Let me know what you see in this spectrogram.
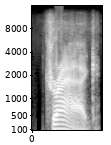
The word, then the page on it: drag: American English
